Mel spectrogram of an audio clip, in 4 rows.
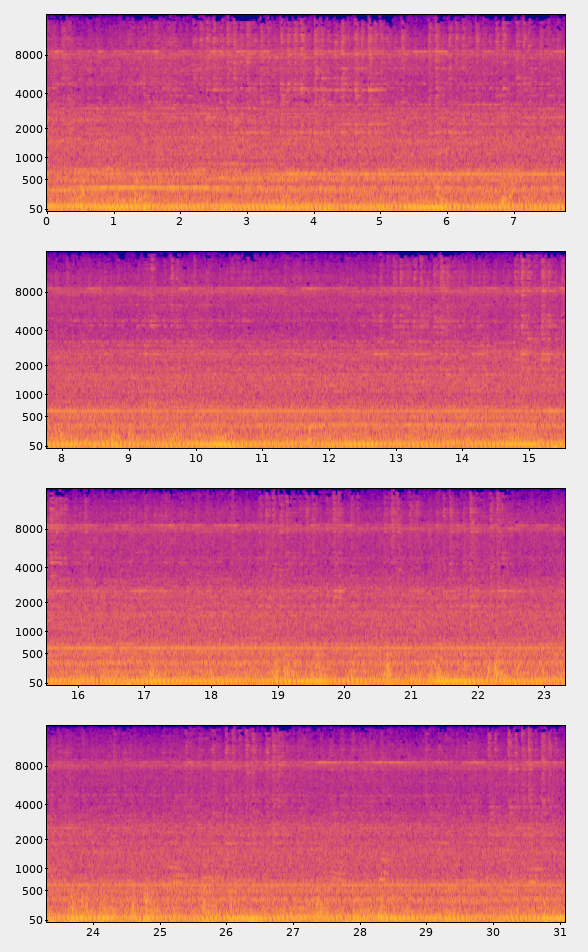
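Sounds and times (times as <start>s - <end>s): wind and water rushing: 0.0s - 4.3s
boat engine low rumble: 0.0s - 31.0s
steady hum: 0.0s - 31.0s.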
